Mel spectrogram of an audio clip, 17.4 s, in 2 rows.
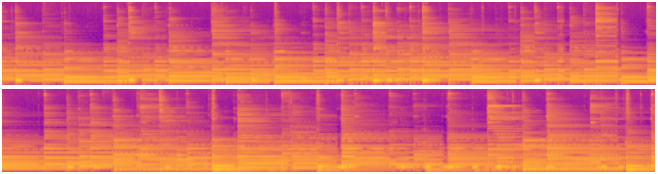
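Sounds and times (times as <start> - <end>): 
1999 Froggy Bottom H 12 Deluxe Indian rosewood guitar: 0.0 - 17.4.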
